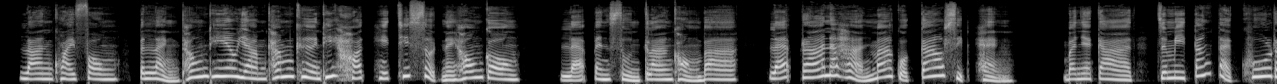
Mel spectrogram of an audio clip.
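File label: Thai female corporate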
